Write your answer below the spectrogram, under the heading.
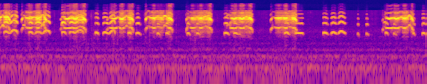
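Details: Young American kestrels squabbling over food: rapid, harsh, high-pitched squealing notes in bursts about every third of a second, repeated steadily, with a low background rumble.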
